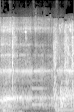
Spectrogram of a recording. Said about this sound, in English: I can make myself burp, and it just comes out as strong.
